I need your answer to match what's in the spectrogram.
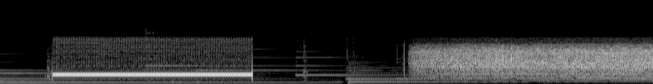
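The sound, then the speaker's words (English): A loud, steady telephone line tone holds for about two seconds on a working phone line, then cuts off into a few clicks as an answering machine picks up, before a continuous static hiss fills the open line. No one speaks. “Where, a month after her death, there was still a working phone line and an answering machine.”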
